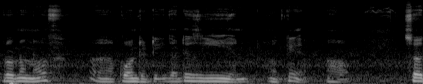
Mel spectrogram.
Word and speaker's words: y: of quantity that is en okay so this y or we pronounce it as e it is called the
